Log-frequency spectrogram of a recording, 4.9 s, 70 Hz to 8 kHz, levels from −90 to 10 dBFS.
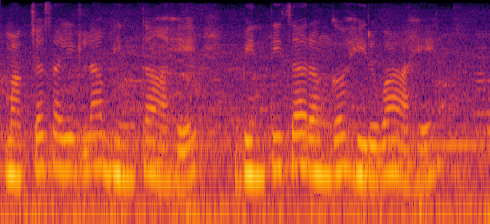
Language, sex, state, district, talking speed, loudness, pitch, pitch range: Marathi, female, Maharashtra, Mumbai Suburban, 100 wpm, -15 LUFS, 200 Hz, 195-220 Hz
